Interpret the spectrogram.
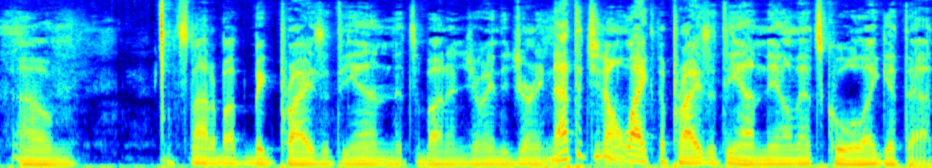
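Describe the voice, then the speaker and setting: Speaking at a fairly quick pace, a man uses a very deep, low pitch and a dark, mellow tone with fairly even intonation. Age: 50s. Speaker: non-gamer discussing a video game. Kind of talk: casual chat.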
